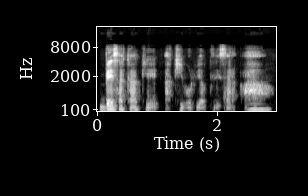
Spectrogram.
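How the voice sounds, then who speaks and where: A man teaching English grammar in a recorded lesson, slowly and patiently explaining and repeating examples. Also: mid-range voice, steady tone, creaky, a bit bright, husky, highs cut off.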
